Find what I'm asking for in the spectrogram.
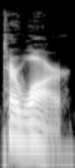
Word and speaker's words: terroir: Terroir, right? Is how it's pronounced? – Yep, yes.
